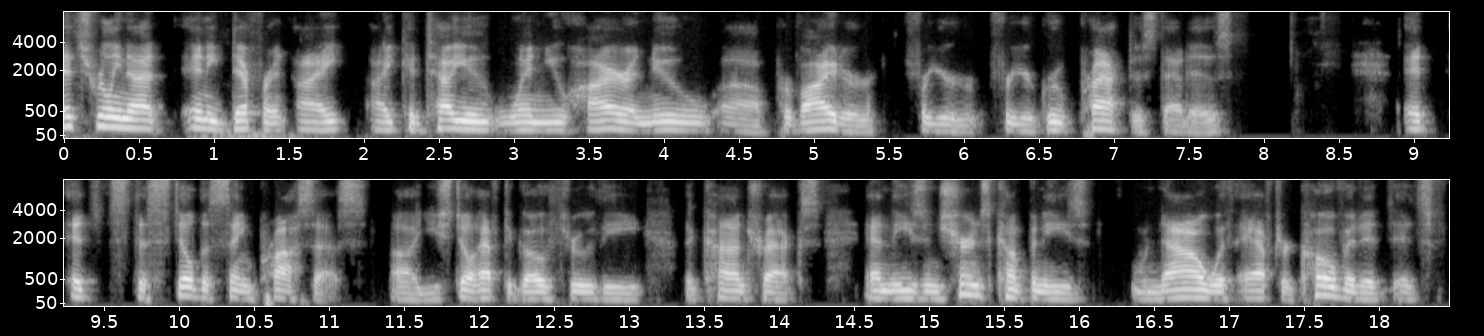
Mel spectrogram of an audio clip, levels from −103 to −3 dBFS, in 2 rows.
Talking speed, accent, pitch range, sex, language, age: 170 wpm, American, 115-140 Hz, male, English, 40-59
